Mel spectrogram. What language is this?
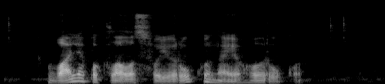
Ukrainian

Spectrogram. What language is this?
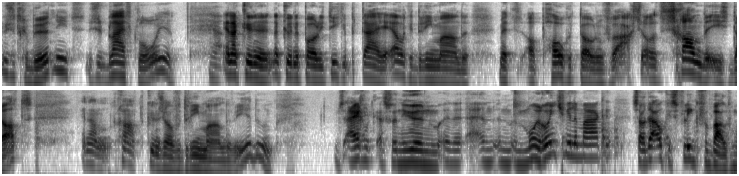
Dutch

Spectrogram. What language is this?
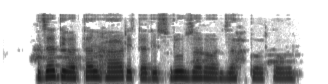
Pashto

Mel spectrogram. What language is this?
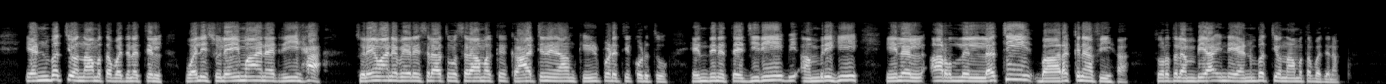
Malayalam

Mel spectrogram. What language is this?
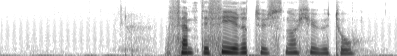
Norwegian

